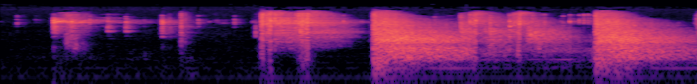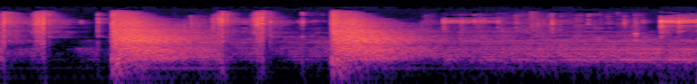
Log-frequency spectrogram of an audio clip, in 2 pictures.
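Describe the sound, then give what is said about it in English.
Shotgun blasts fired into a piano, many loud sharp reports in an irregular series, each bursting out and then ringing and decaying before the next shot. “I don't know why they had to shoot a piano, because I mean, I think that was on. He's shooting a piano there, but like, here's a shotgun, buddy.”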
